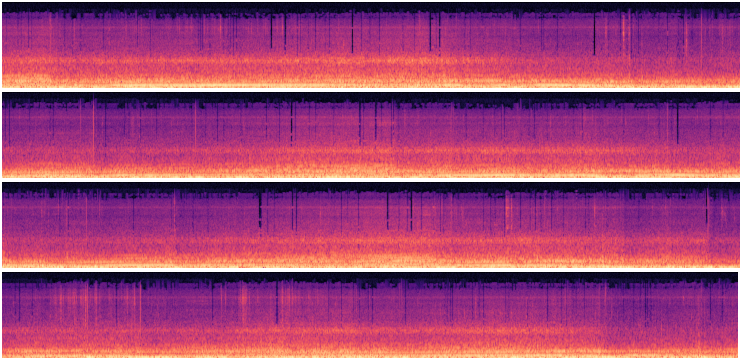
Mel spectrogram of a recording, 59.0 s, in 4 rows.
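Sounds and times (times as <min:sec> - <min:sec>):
tyre and road rumble: 0:00.0 - 0:59.0
car engine revving high: 0:14.3 - 0:59.0.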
